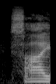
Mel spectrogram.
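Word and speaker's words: 西: Sai ho jodo, right? The sai is nishi, like west, if you know nishi, like nishi honganji, right? That nishi is west, but the Chinese pronunciation, the onyomi is sai.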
